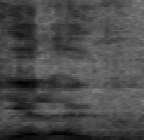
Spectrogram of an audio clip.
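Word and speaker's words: Giolou: And Gyulu is pronounced Yulu.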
